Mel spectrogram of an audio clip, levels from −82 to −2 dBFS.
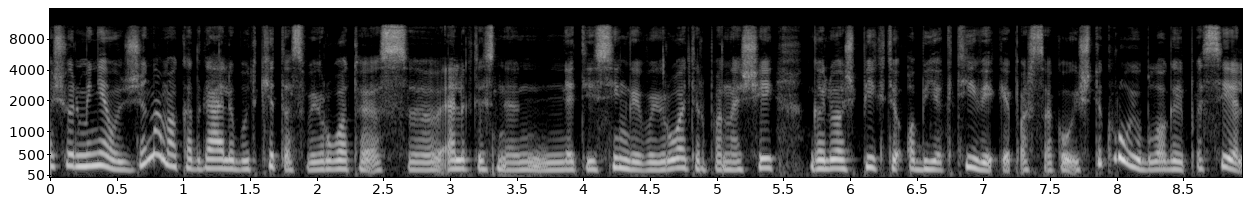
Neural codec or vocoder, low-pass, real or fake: none; 10.8 kHz; real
